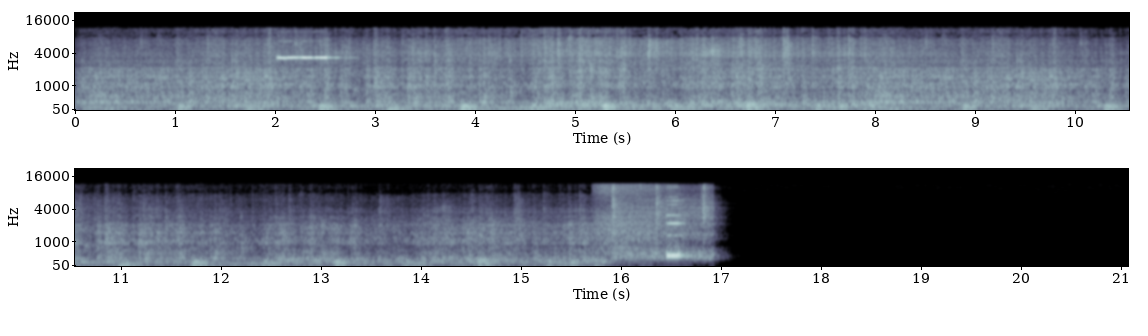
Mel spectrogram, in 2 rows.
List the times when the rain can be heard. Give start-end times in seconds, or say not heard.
0.0-16.6.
